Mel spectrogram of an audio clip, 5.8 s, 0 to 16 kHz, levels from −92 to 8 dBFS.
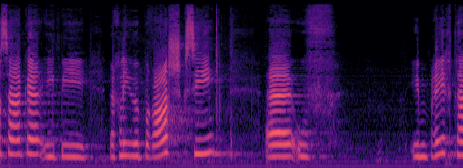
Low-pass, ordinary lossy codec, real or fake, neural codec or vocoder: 14.4 kHz; none; real; none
